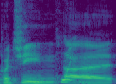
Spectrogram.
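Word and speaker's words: poitín: if you can find puccin this is called pachin then that's going to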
